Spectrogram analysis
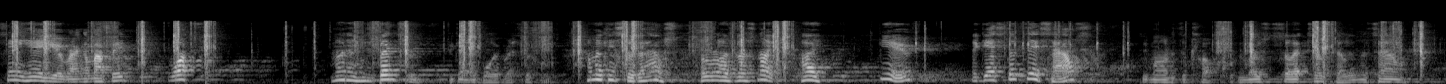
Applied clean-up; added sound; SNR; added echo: none; Camera; 2 dB; reverberation time 1.7 s.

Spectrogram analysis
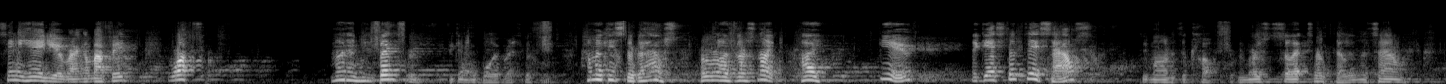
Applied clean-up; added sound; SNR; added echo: neural separator model SepFormer DNS4.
